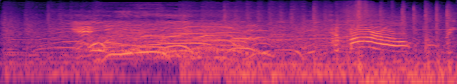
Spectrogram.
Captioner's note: crowd wooting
